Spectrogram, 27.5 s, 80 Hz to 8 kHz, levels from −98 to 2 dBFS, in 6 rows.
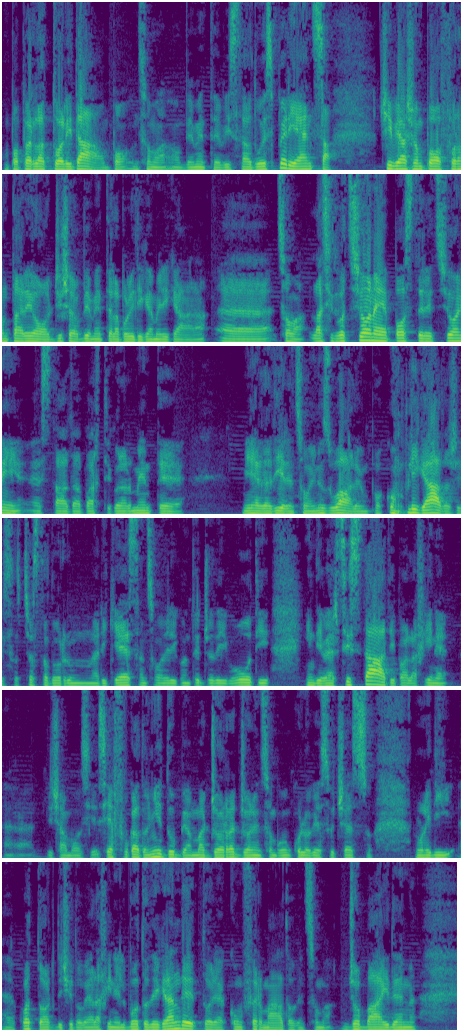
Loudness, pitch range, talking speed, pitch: -22 LUFS, 115-130 Hz, 200 wpm, 125 Hz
